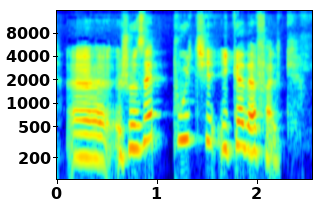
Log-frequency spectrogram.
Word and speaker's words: Josep Puig i Cadafalch: Un autre exemple aussi d'architecte très connu, c'est Josep Puig i Cadafalch. Alors ça s'écrit Puig i Cadafalch.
